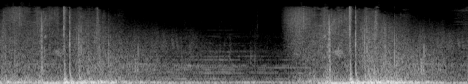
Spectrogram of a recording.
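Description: Confringo spell explosions in Hogwarts Legacy, two heavy booming blasts about three seconds apart, each with a sharp crackling onset and a rumbling low-end tail.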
